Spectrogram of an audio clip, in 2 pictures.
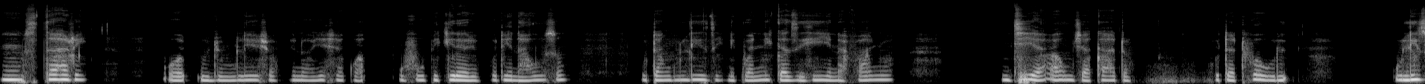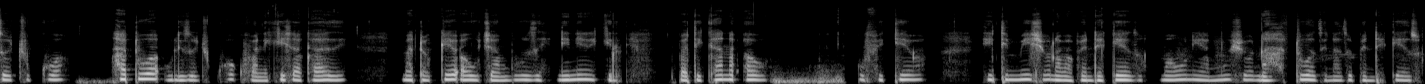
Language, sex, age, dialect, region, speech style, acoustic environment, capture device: Swahili, female, 35-44, Kenya - Nairobi Sheng-influenced, Kenya, focused, silence; construction, mobile / Linux / Chrome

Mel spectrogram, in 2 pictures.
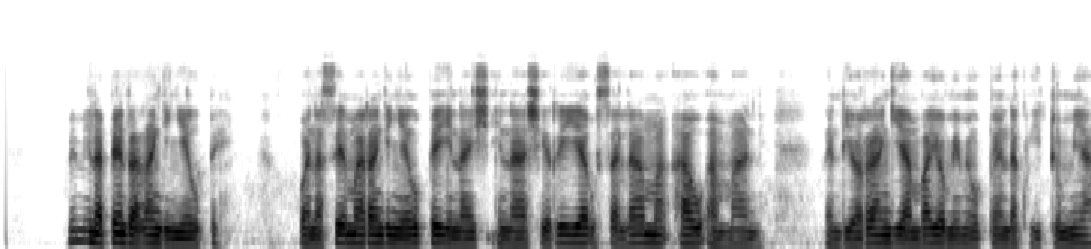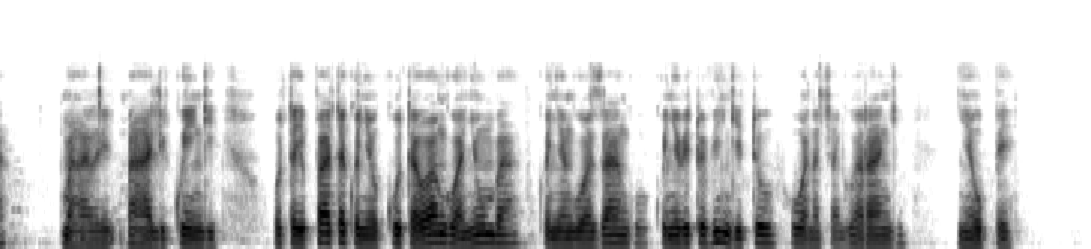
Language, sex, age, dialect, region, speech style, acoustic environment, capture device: Swahili, male, 35-44, Kenya - Mombasa, Kenya, happy; relaxed; focused, nature; silence, desktop / Windows / Edge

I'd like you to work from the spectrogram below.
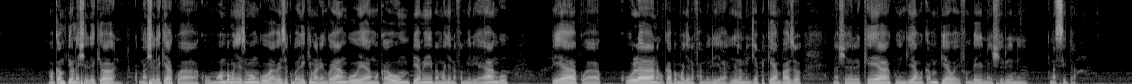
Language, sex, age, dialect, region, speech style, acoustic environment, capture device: Swahili, female, 25-34, Tanzania - Dar es Salaam, Tanzania, focused; excited; relaxed, silence, mobile / macOS / Safari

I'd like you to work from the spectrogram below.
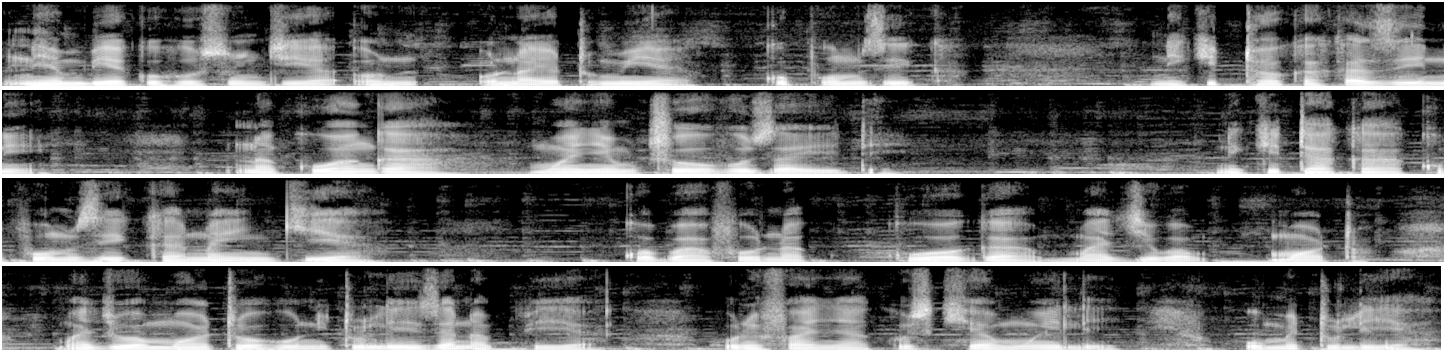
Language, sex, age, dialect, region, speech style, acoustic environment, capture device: Swahili, male, 25-34, Kenya - Nairobi Sheng-influenced, Kenya, focused; nervous; tired, people talking; music, mobile / Linux / Chrome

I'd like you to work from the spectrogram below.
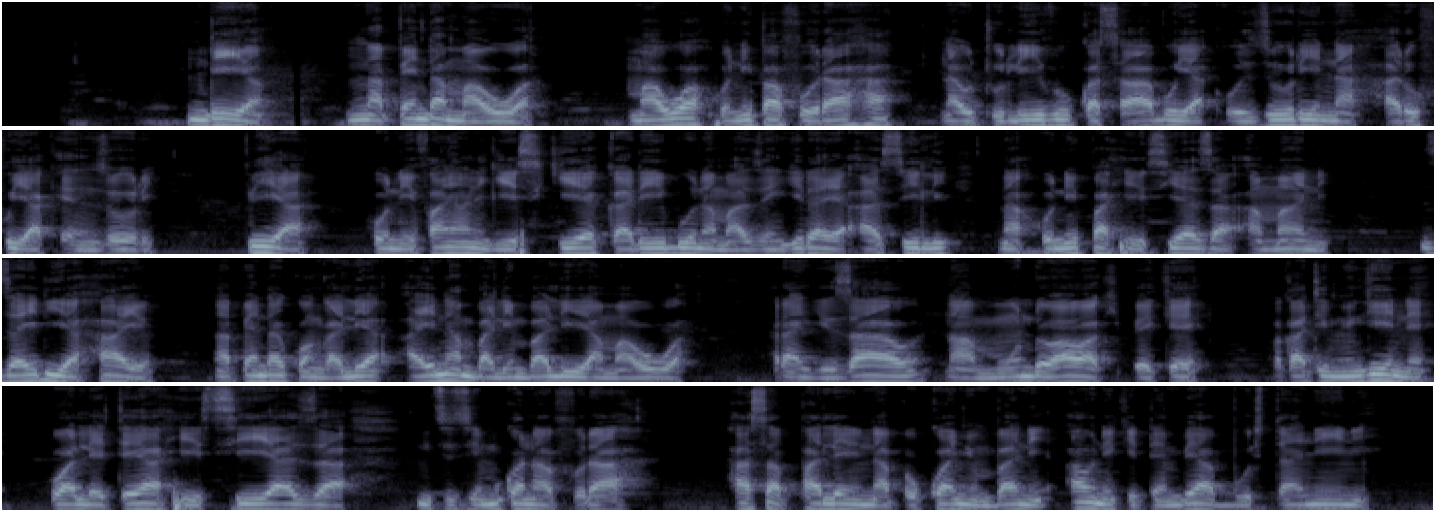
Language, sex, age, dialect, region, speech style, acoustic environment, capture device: Swahili, male, 18-24, Kenya - Mombasa, Kenya, focused, silence, mobile / Linux / Chrome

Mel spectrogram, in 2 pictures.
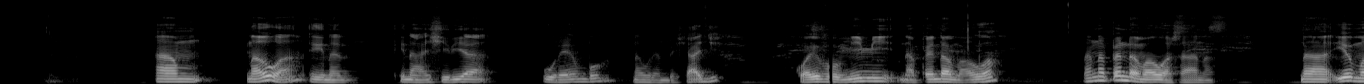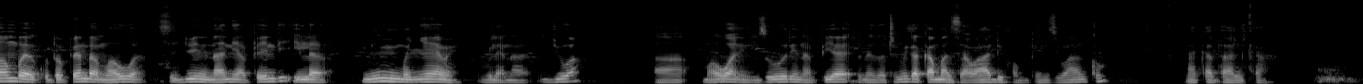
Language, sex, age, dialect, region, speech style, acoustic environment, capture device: Swahili, male, 18-24, Kenya - Nairobi Sheng-influenced, Kenya, happy, silence, mobile / Linux / Chrome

